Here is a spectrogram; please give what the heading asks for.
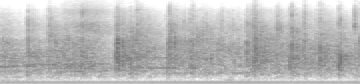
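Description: A crowd claps together in steady, dense applause, a continuous wash of many hands with no voices standing out above it, standing to give God a hand clap of praise.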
